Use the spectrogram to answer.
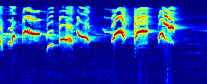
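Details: Fierce song from a fired-up lure White-rumped shama: loud, ringing whistles that swoop up and down, given in rapid clipped phrases with brief pauses, clean and close.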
